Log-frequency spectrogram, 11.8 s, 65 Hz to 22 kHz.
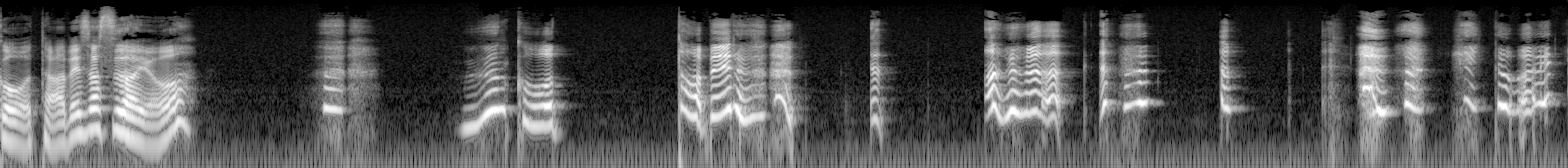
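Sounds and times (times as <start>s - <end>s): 
speech: 0.0s - 1.5s, 3.4s - 4.3s, 5.1s - 6.7s, 7.4s - 8.7s, 10.2s - 11.7s
woman sobbing with her face in her hands: 5.3s - 6.7s, 7.4s - 11.7s.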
